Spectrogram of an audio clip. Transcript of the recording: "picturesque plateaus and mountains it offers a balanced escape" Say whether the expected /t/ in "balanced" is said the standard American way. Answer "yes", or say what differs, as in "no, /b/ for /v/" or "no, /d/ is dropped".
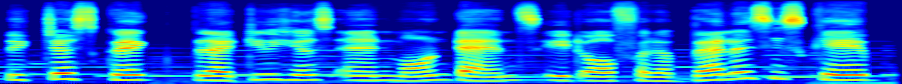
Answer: no, /t/ is dropped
